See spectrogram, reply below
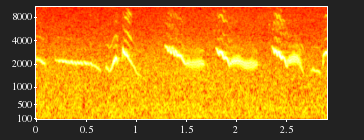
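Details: Chinese hwamei in the wild at a tree-shaded Tenmangu shrine in Joso, Ibaraki, Japan, heard more distantly: drawn-out falling whistles alternating with short upswept notes, over faint background hiss.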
